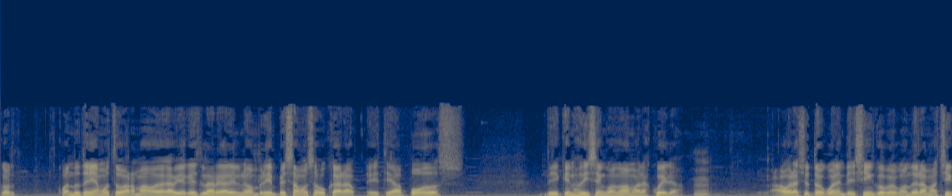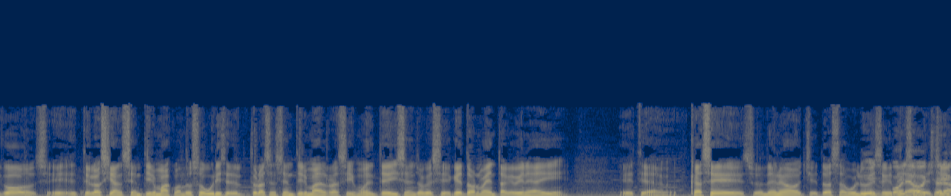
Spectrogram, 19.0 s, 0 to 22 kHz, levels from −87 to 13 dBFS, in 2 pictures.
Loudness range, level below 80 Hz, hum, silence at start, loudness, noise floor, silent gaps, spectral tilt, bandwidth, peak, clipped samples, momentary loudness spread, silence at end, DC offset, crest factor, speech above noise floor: 3 LU; -42 dBFS; none; 0 s; -20 LUFS; -43 dBFS; none; -5.5 dB/octave; 11 kHz; -2 dBFS; under 0.1%; 7 LU; 0 s; under 0.1%; 16 dB; 24 dB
